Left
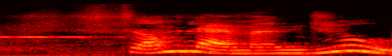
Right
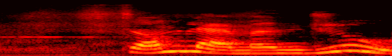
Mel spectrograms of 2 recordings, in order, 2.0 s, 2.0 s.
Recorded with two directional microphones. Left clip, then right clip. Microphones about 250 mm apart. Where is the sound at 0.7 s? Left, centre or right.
Centre.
